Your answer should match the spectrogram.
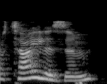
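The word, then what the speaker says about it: ptyalism: content while hypersalivation or tile ism that with the silent P refers to an increase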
